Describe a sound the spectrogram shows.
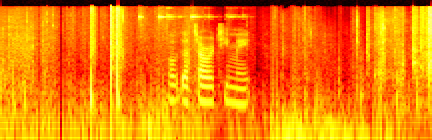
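A rifle fires two shots.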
